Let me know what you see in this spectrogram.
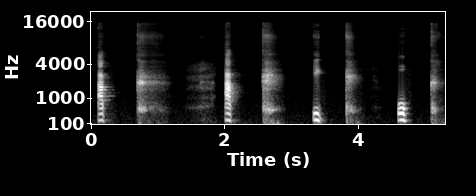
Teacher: Suaranya tertahan kemudian kita alirkan kita lepas itulah udaranya mengalir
